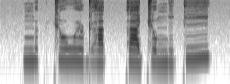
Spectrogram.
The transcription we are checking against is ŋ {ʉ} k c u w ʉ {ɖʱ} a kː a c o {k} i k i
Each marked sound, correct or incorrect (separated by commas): correct, correct, incorrect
